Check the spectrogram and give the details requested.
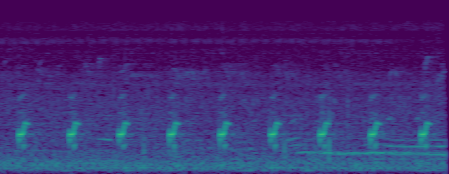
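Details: Trapping lure of a white-breasted waterhen: crisp, short rising notes repeated at a regular two-per-second pace, with a faint thin whistle-like tone entering near the end.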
